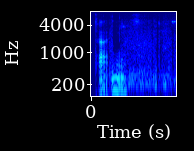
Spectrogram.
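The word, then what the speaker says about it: تأنيث: So this is what we call alta ta'nis. Yeah. Oh, Alta. Yeah. For this case, we call it ta'nis.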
